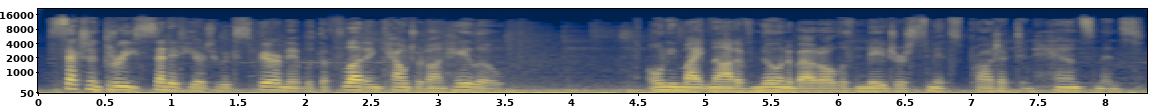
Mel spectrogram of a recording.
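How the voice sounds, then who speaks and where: A woman's voice: low-pitched, darkish tone, natural voice. A woman playing a tough, embittered marine sergeant in a motion comic, blunt and defiant. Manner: blunt, defiant, hard-edged. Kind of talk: dramatic voice acting in a motion comic. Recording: dramatic music behind the voice. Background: dramatic score.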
